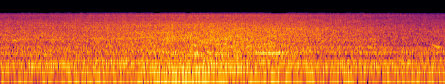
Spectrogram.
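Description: A van's engine hums as it passes close by.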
